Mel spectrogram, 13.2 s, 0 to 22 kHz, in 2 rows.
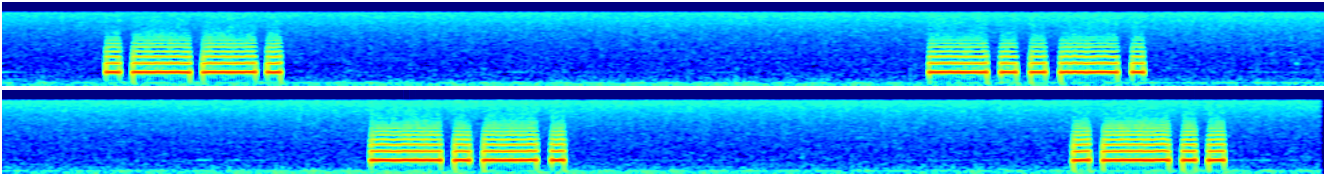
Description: Morse code, heard as a keyed tone, about 18 wpm, 560 Hz. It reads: P / C L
